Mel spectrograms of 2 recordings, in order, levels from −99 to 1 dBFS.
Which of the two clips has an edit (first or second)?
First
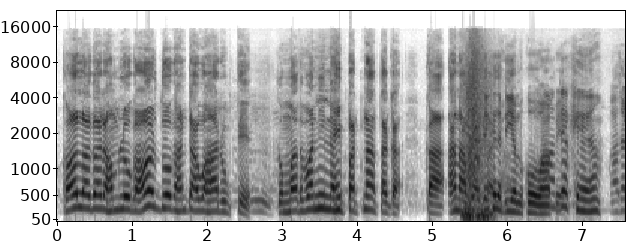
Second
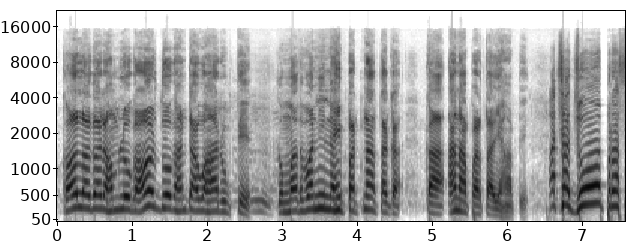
first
